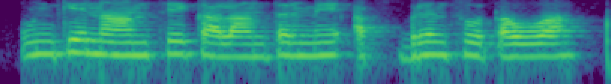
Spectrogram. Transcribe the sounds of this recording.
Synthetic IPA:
ʊnkenaːmsekaːlãːnt̪əɾmẽɐp̚bɾə̃nsɦoːt̪aɦʊaː

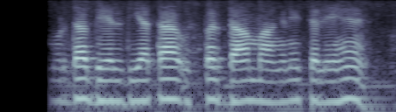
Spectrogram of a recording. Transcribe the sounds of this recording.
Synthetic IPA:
mʊɾd̪abeːld̪ijat̪ʰaʊspɐɾd̪aːmːãːŋɡnet͡ʃɐleɦɛ̃ː

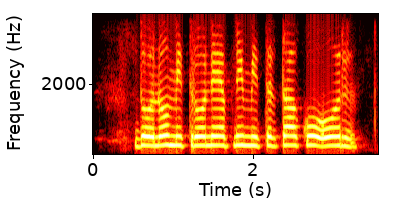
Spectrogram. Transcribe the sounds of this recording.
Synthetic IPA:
d̪oːnõːmɪt̪ɾõːnẽːəpniːmɪt̪ɾt̪aːkoːoːɾ

